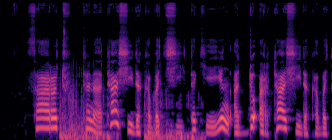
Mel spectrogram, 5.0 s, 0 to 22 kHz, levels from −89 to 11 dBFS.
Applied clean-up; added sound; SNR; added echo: classical method Wiener filter.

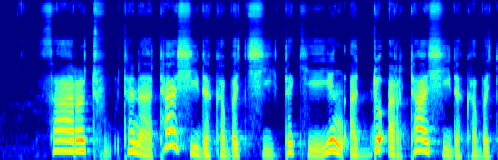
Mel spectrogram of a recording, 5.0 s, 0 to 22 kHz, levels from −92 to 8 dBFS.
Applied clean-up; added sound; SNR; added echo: none; none; none; none.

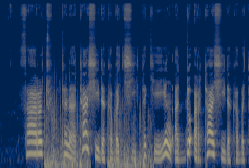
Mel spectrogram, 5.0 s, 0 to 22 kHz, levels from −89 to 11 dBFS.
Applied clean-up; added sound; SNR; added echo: none; Wind; 9 dB; none.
